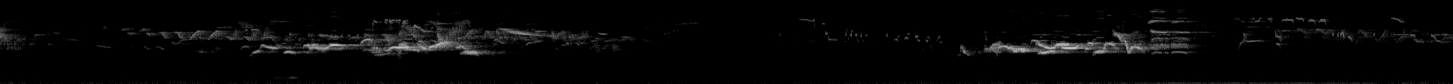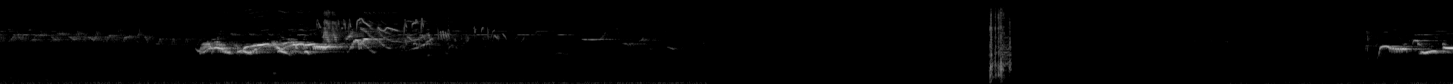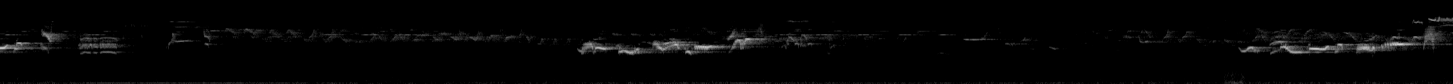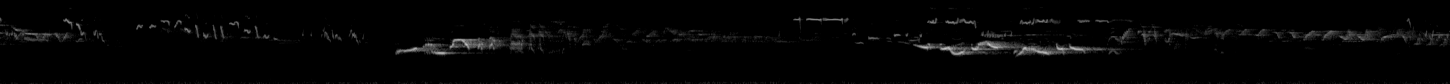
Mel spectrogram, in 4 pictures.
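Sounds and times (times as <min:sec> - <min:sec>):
bird chirping phrases: 0:00.0 - 0:21.6, 0:26.1 - 0:58.0
high bird twittering: 0:51.5 - 0:55.2.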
